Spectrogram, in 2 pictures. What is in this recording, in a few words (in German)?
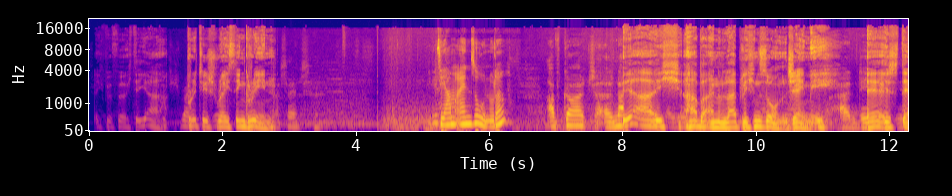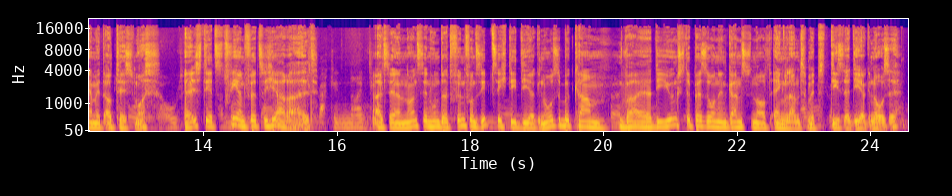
Overvoice reifes Stimmalter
